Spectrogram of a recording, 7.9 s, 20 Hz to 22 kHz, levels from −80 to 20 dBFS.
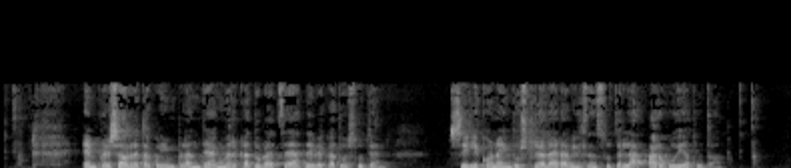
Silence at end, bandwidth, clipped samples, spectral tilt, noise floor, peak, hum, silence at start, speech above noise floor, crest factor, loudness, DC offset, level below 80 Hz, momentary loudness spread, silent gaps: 0.35 s; 11.5 kHz; under 0.1%; -4.5 dB/octave; -48 dBFS; -4 dBFS; none; 0.15 s; 27 dB; 18 dB; -20 LUFS; under 0.1%; -62 dBFS; 13 LU; none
